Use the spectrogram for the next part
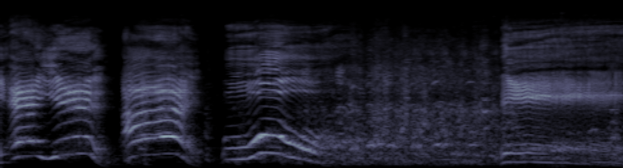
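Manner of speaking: high, loud street yell in Scots; imitation Scottish shouting, all vowels; Glaswegian yelling. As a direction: holler drawn-out vowels like a Glaswegian. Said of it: "Guys yelling at me".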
